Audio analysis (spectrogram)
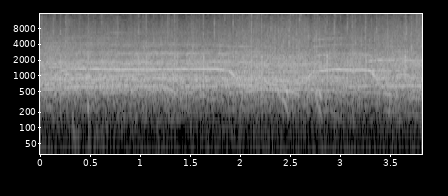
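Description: audience applause

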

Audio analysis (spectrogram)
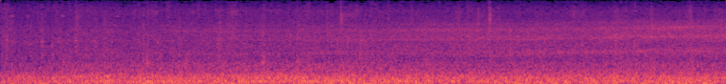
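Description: airplane plunging

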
